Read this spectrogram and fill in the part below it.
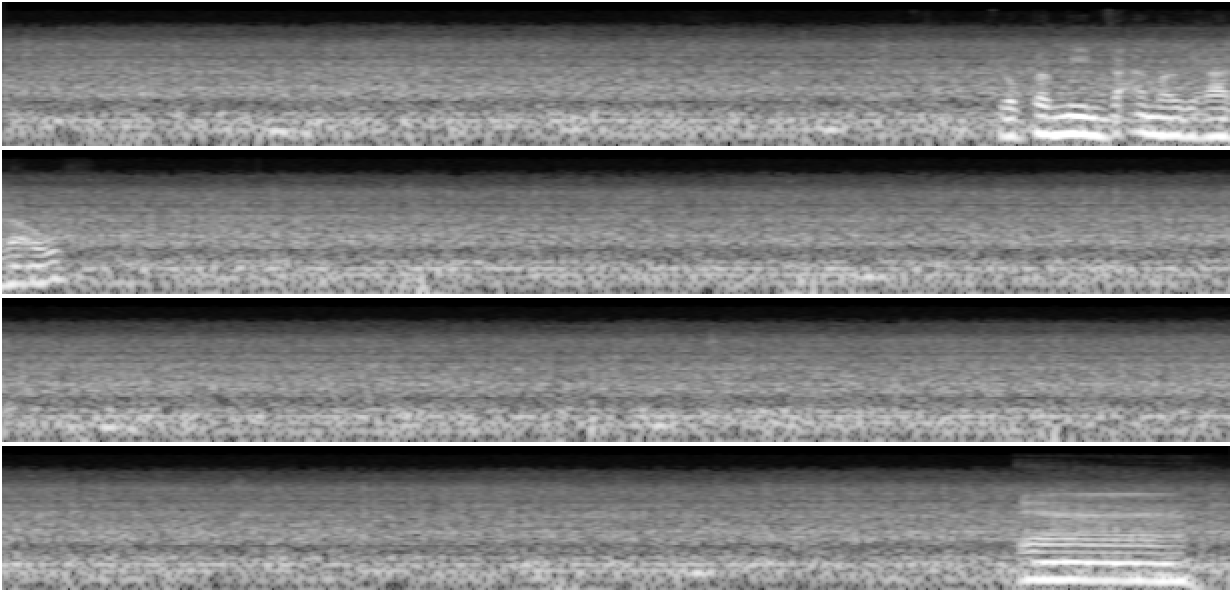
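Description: A combine harvester engine drones steadily as it cuts through grain.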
